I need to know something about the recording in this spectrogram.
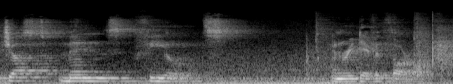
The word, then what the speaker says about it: Thoreau: Okay, I mentioned Henry David Thoreau, and that's how he pronounced his surname, Thoreau, although he was born and named David Henry Thoreau.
